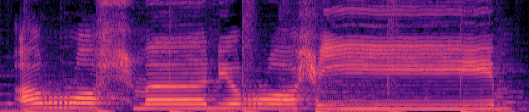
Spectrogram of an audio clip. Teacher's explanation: terdapat tasdid yang harus dijaga serta huruf ha yang makhrajnya ada di tengah tenggorokan. Jadi bacanya teliti ya, jangan sampai tasydidnya tidak dibaca karena khawatir akan berubah maknanya.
